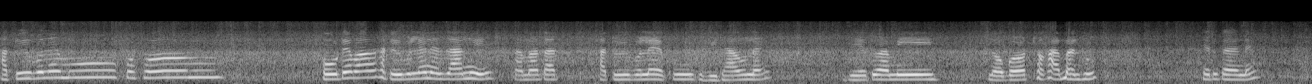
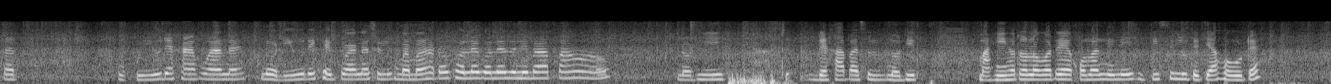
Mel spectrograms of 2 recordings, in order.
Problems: constant background noise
